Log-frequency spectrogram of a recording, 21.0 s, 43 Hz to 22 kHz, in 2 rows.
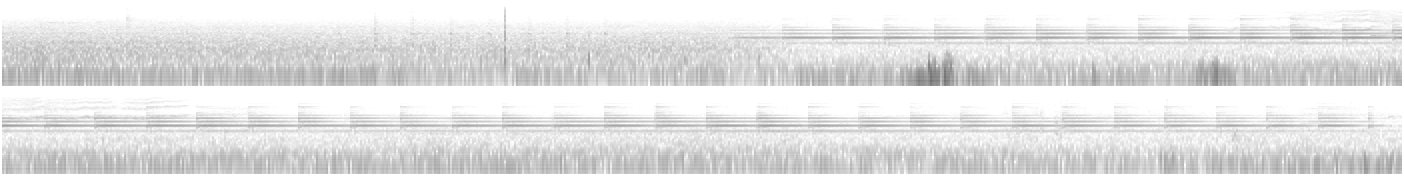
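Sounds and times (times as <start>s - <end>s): crossing warning bell ringing: 5.3s - 21.0s.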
